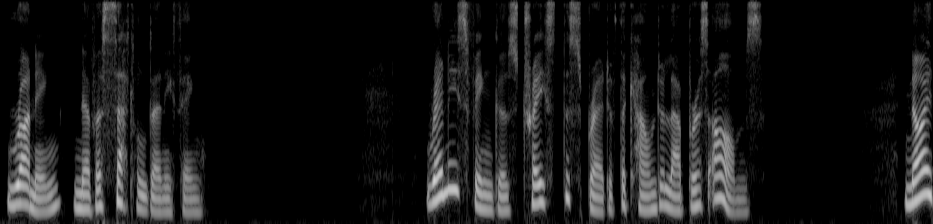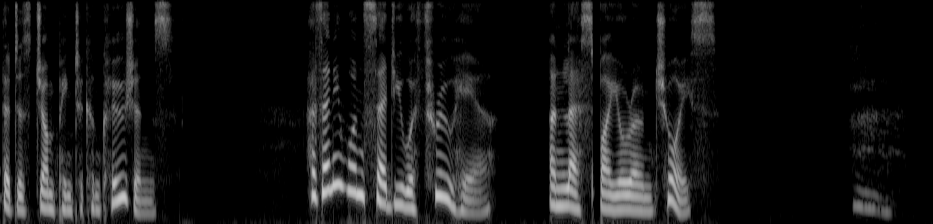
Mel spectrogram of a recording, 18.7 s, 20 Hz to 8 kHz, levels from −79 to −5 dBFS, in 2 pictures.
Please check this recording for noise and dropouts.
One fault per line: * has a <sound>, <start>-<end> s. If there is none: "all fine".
* has a sigh, 17.8-18.4 s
